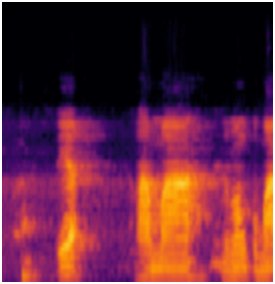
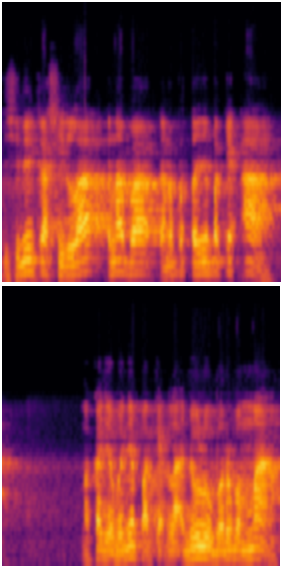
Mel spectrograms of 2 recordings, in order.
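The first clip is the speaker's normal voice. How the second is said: ordinary talk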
